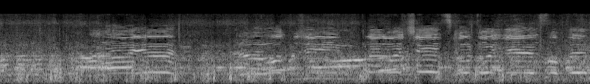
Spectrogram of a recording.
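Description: A young man sings loudly close by.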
